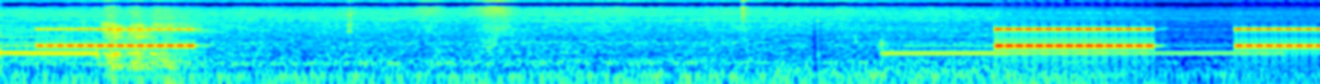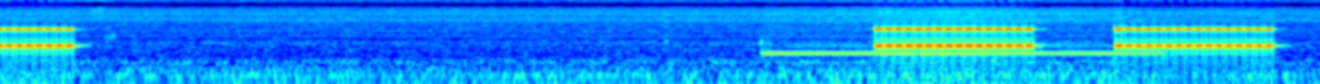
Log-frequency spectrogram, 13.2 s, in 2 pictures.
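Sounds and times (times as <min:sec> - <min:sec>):
telephone: 0:00.0 - 0:01.0, 0:04.4 - 0:07.0, 0:10.4 - 0:13.1.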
